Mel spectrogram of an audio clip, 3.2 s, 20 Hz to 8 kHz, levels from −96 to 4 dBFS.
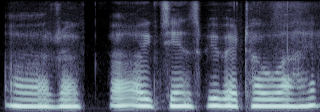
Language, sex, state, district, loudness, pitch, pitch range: Hindi, female, Chhattisgarh, Bastar, -14 LUFS, 180 Hz, 175-185 Hz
